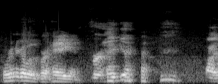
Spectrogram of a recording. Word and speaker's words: Verhagen: How do we pronounce that? We're going to go with Verhagen.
